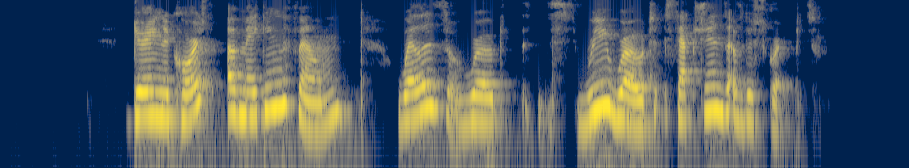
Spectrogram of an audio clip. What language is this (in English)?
English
